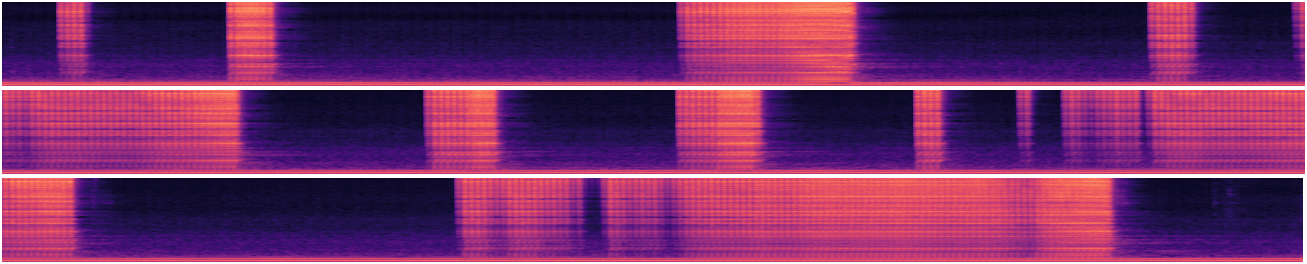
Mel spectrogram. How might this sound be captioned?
Stick in fan
clicking, fan, Stick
